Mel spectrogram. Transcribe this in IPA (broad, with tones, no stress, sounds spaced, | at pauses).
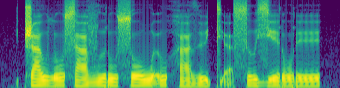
ʈ͡ʂ a˦˨ u̯ l o˨˦ s a˨˦ v ɯ˦ ɾ u˧ s o˦ w ə̰˦ u̯ h a˨ ð y˧ tʲ a̰˨ s ɯ˦ zʲ e˦˨ ɾ o˨ ɾ e˨˦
